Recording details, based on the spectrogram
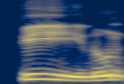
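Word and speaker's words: فيل: কাক ফাতে ফিলুন ফাতে ফিলুন টান আছে টান দিতে হবে ফিলুন একটি হাতি ফাতে ফিলুন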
